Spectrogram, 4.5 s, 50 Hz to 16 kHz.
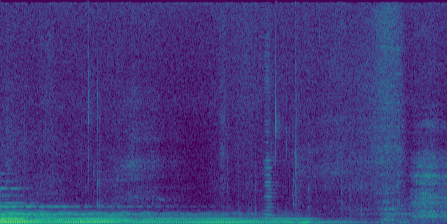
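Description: A 15-string 1923 Hermann Hauser I contraguitar, spruce top with maple back and sides, letting its plucked notes ring on and die away, gone by about three and a half seconds in.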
